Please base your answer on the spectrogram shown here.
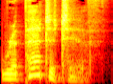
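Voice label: "repetitive", British English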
